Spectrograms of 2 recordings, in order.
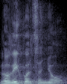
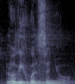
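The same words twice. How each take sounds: First: Said in the usual way. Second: Softer echo. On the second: Shown as a demonstration. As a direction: repeat it softer and lower, letting "Lo dijo el Señor" sink in. (eco más suave y más grave) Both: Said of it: "¿Recuerdan?".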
